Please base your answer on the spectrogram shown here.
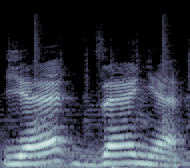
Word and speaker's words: jedzenie: Exactly, it starts with J. So everyone will try to say J. Yeah. Can I? Jedzenie.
